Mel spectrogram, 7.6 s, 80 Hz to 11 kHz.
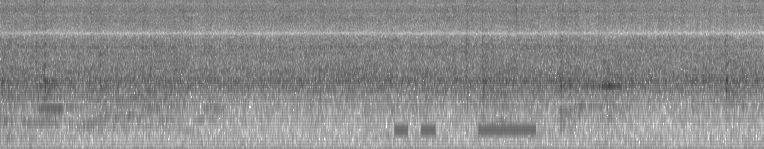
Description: Morse code, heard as a keyed tone, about 9 wpm, 500 Hz, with the noise of a restaurant. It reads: IT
